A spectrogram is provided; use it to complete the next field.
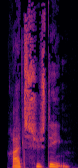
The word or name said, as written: retssystem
